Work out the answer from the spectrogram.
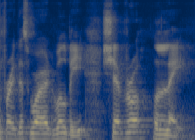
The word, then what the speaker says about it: Chevrolet: We say Chevrolet. Chevrolet, it's incorrect. The correct pronunciation for Chevrolet, T is silent in this word, so the correct pronunciation for this word will be Chevrolet. How do you pronounce? Chevrolet is the right pronunciation.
